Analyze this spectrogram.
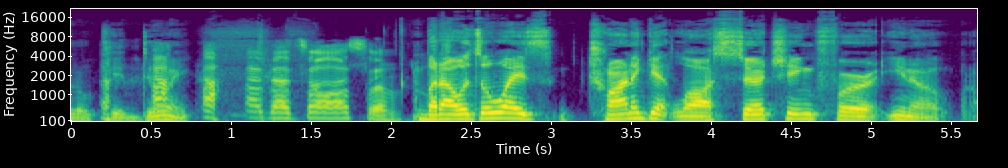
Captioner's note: laughs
